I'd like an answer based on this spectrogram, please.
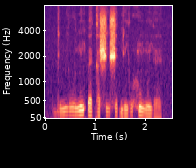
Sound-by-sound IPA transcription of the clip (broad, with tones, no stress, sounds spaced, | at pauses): ɡ͡b i˨ m i˧ w u˧ n ĩ˦ k͡p ɛ˧ ɡ a˧ ʃ i˧ ʃ e˧ ɡ ĩ˨ j u˨˦ h ũ˦˨ n ũ˨ j ɛ˨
